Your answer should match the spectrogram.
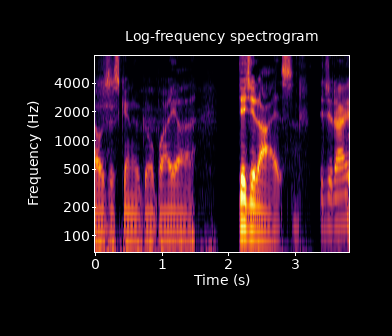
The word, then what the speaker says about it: Digit Eyes: just gonna go by Digit Eyes. Digit Eyes, like it's spelled Digit Eyes, like your eyeballs, and so it's like it sounds like digitized, but it's like.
